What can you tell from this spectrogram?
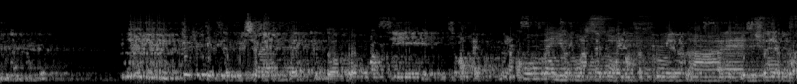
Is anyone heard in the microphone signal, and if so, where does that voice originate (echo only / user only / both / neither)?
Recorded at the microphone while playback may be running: both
